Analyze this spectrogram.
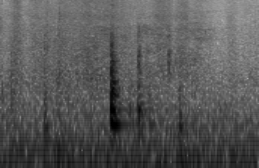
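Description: A porcelain dish clinks against a table.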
